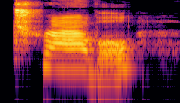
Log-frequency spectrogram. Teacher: But then you have travel, where the stress is on the first syllable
